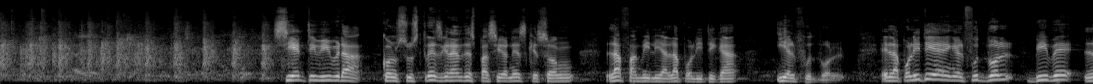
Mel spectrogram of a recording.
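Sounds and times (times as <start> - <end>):
audience applauding: 0.0 - 3.2
speech: 2.8 - 10.9.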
